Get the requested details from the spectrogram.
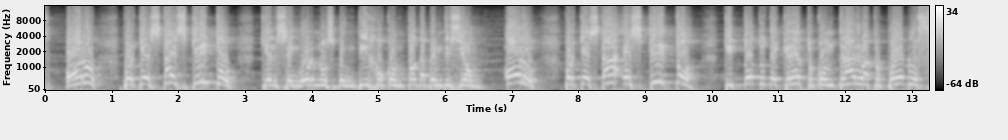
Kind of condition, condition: setting, large echoing room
